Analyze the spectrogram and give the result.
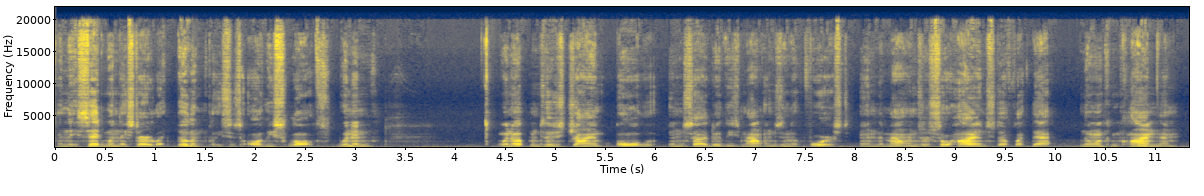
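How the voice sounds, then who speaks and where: A man with a fairly low voice talks in a casual, meandering vlog style. He drifts along loosely and repeats phrases as he goes. There is some noise behind him. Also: moderate pace. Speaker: vlogger. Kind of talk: rambling casual chat to viewers. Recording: noticeable background noise.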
